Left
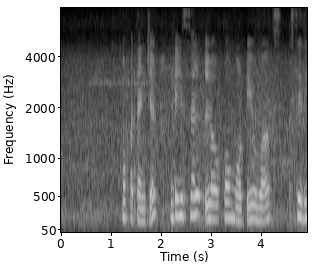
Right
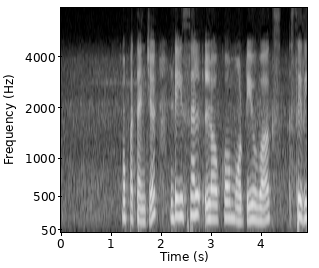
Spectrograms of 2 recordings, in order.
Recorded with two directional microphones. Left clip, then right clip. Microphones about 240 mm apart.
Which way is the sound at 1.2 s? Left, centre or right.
Right.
